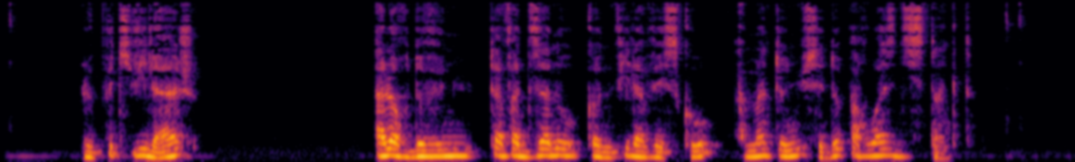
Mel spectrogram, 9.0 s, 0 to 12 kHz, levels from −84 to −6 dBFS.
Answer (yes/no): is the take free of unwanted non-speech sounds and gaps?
yes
